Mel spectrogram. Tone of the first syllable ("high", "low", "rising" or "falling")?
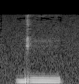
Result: low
